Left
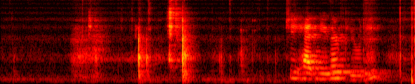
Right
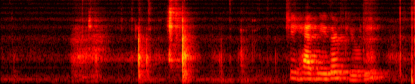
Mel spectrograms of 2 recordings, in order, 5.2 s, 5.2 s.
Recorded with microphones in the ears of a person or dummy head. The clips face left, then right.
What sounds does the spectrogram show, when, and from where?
1.1 s ticking: 15° left (ahead or behind), 3 m
3.6 s a woman speaking: centre (ahead or behind), 1.2 m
